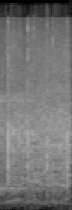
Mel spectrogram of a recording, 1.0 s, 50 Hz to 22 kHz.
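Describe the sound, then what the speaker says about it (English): Audience applause at the 13th Bharatiya Chhatra Sansad student parliament event, a brief burst of steady clapping from a large crowd with a few sharper claps standing out, no talk. "A big round of applause, my friends."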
